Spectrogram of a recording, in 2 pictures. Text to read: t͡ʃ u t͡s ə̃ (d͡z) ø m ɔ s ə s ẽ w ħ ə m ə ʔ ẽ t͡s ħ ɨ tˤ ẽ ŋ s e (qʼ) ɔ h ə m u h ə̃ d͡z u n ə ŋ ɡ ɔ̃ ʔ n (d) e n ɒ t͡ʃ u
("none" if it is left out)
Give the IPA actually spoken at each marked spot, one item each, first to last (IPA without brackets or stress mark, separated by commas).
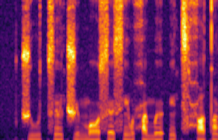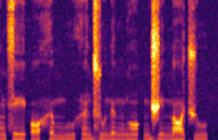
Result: t͡ʃ, ʔ, d͡ʒ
